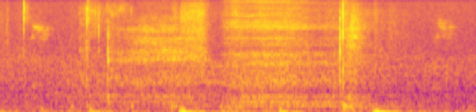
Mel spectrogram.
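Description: A piece of leather slides across a plastic board.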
